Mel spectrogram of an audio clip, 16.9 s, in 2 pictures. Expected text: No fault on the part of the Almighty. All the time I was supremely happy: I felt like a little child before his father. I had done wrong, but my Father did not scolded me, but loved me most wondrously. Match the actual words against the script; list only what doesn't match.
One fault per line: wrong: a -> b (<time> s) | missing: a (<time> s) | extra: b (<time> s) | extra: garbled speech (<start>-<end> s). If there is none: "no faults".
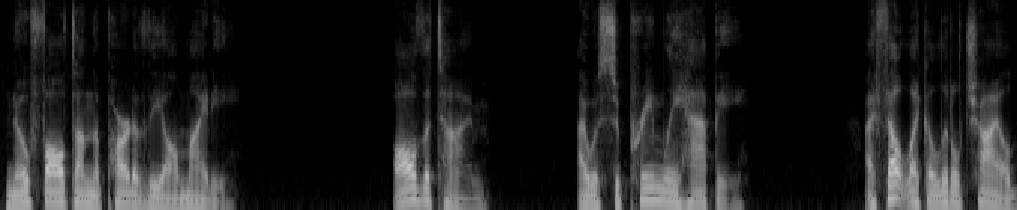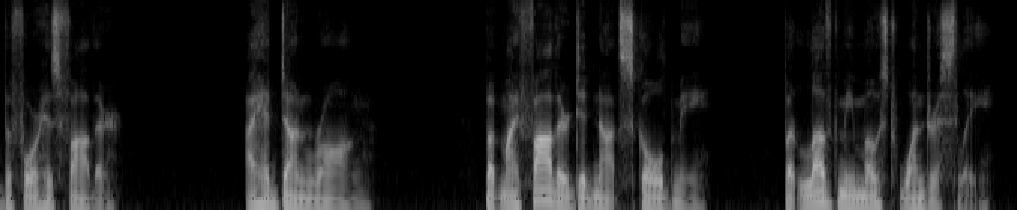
wrong: scolded -> scold (13.7 s)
